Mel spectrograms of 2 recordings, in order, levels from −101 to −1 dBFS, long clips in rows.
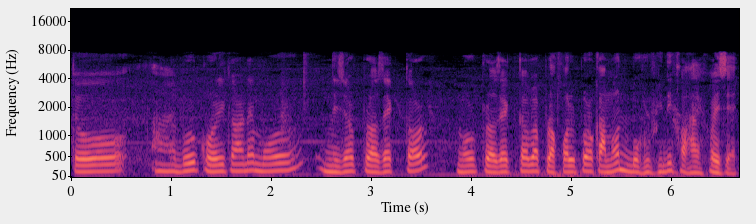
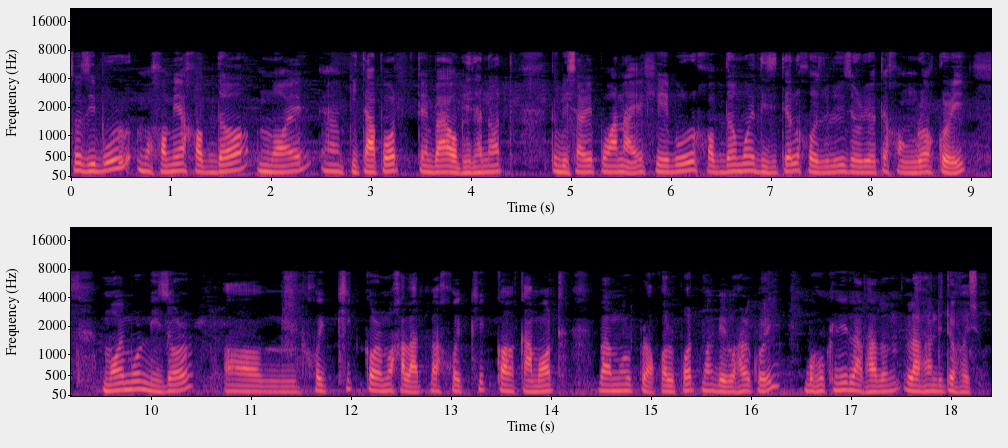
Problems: background sounds at intervals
